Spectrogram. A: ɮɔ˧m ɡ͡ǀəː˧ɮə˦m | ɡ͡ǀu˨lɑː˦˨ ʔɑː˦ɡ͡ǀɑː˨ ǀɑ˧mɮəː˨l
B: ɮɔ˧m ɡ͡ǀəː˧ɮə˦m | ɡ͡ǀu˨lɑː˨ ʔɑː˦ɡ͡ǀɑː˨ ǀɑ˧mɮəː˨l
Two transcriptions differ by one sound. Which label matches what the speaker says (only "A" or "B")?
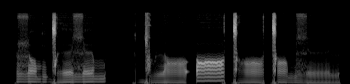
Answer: B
